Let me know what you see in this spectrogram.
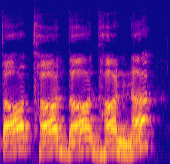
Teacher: ये तो आपके हो गए दंत व्यंजन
